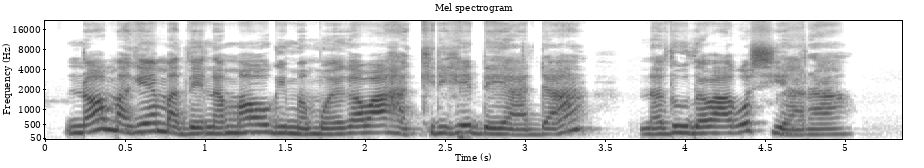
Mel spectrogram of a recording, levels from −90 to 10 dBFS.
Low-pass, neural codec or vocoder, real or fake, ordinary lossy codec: none; vocoder, 44.1 kHz, 128 mel bands, Pupu-Vocoder; fake; none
